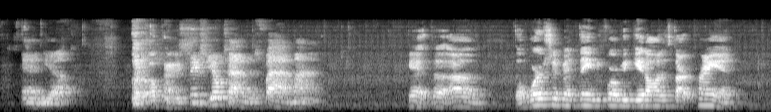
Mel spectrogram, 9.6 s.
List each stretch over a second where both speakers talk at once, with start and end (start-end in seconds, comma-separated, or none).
none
